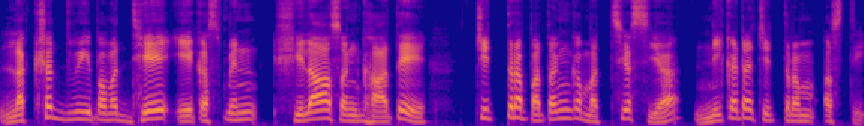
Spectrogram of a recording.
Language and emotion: Sanskrit, neutral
